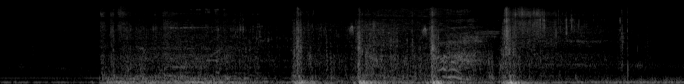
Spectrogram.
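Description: Heavy blows thud and crash as a creature is fought off.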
